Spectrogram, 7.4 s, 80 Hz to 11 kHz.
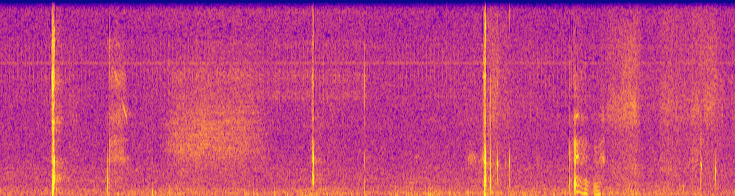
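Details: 2-day-old baby girl with hiccups: three faint, sharp hiccup clicks over about seven seconds in a quiet room.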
